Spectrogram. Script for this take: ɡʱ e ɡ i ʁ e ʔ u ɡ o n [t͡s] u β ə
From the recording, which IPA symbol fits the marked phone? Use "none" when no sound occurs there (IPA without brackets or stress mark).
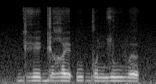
z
